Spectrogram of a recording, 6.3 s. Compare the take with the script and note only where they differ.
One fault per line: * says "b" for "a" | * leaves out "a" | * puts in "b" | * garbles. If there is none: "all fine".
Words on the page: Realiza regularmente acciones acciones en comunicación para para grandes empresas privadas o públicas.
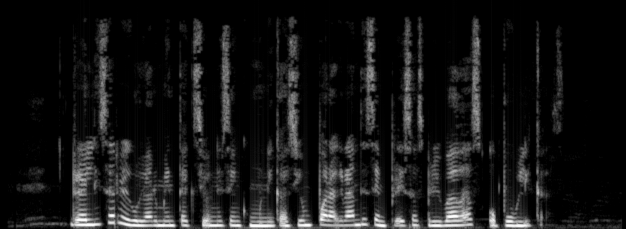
* leaves out "acciones"
* leaves out "para"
